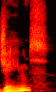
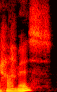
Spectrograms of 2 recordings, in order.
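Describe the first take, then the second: First: The name is said in English style. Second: The name is said in Spanish style.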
